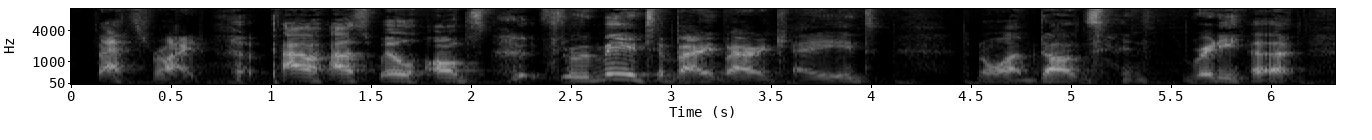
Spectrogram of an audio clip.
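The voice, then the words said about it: Croaky voice. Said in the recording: “my voice is so croaky”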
